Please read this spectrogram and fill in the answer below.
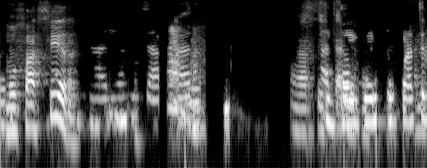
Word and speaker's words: mufasir: Hati-hati cara bacanya, bukan musafir, mufasir. musafir iya. Iya. Kalau musafir orang yang berpergian. Kalau mufasir itu ahli tafsir.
